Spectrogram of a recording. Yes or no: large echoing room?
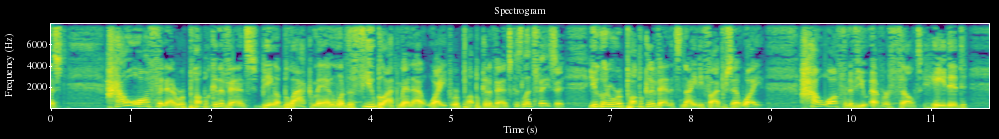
no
